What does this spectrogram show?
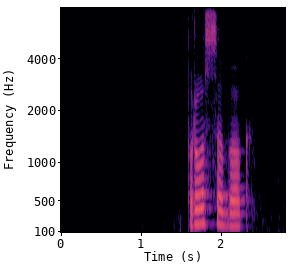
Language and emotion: Russian, neutral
